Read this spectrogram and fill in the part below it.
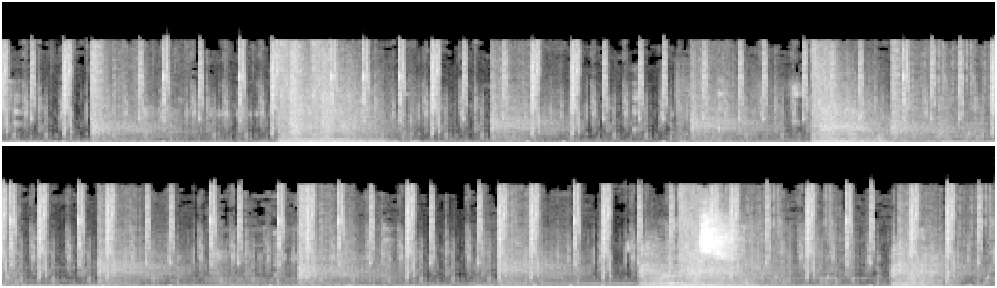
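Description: Rapid tear shots pop and splat in a video game.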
